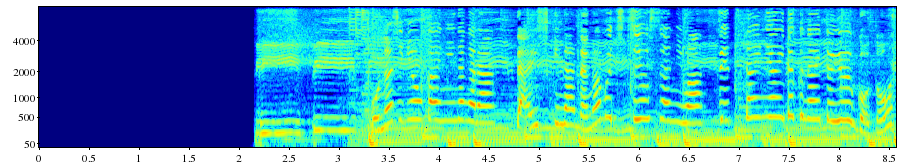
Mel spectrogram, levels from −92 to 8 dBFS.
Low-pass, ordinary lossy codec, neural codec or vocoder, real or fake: none; none; none; real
